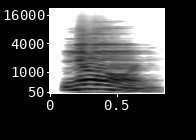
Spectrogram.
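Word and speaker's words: نون: সোজাসুজি তুলে দেন হ্যাঁ নুন নুন নুন এভাবে উচ্চারণ করবেন জীবের আগা তার বরাবর উপরে তালুর সাথে লাগিয়ে উচ্চারণ হবে নুন এভাবে উচ্চারণ করবেন ওকে এরপরে দেখুন 10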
